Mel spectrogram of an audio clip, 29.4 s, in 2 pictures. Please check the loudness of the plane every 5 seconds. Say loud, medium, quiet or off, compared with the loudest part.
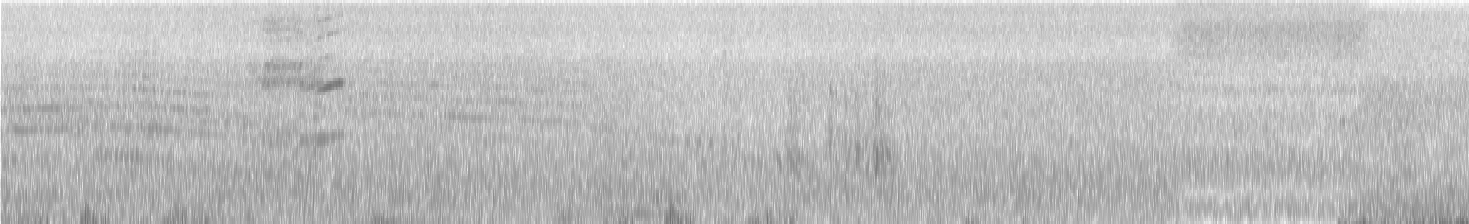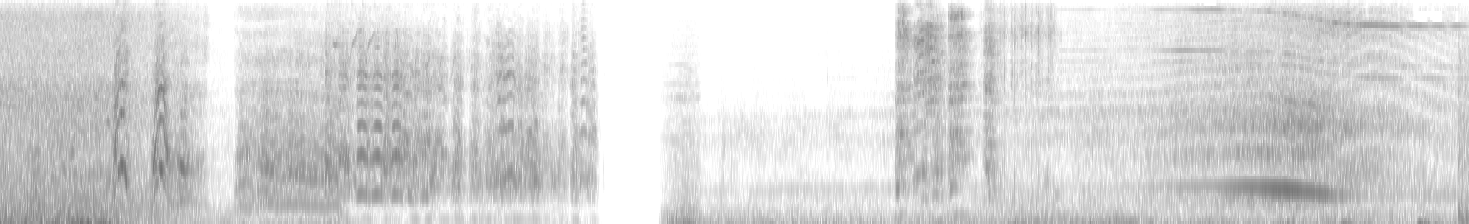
loud, loud, off, off, quiet, loud.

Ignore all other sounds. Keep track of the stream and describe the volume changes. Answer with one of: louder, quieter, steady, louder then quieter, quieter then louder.
steady.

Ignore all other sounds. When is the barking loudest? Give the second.
16 s.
